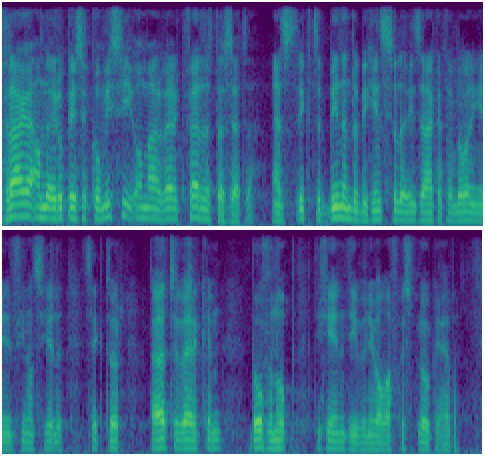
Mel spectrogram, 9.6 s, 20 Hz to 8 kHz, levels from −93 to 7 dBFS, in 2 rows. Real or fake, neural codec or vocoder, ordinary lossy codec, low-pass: fake; codec, 16 kHz, 2 kbps, FunCodec, trained on Chinese and English, 25 frames a second; none; 7.2 kHz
